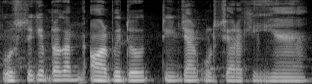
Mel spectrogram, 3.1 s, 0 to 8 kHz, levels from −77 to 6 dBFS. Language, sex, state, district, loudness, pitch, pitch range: Hindi, male, Jharkhand, Garhwa, -20 LUFS, 140 Hz, 135-145 Hz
